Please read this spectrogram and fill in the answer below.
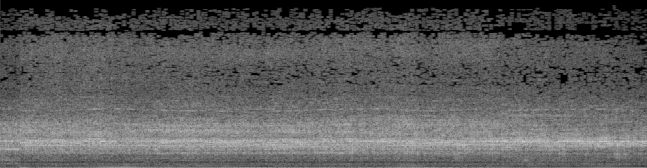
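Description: Handheld electric car polisher with a foam pad running steadily on the paint of a car door, a low motor hum under a higher whine. It is working compound into the paint to cut out bird-dropping damage.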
